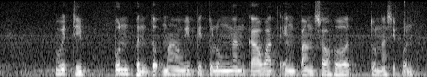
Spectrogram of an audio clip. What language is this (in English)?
Javanese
